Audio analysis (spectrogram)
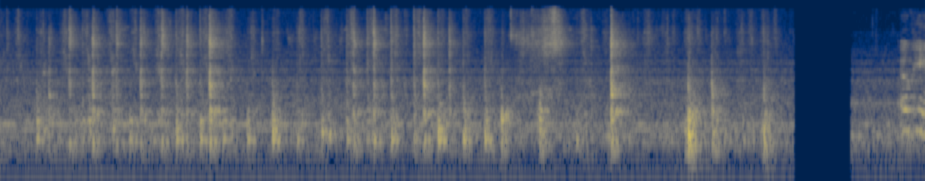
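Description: Healthy banana cake batter being mixed in a bowl, with a utensil scraping and clinking against the sides in a steady, irregular patter, close and moderately quiet, plus a short silent gap near the end.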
